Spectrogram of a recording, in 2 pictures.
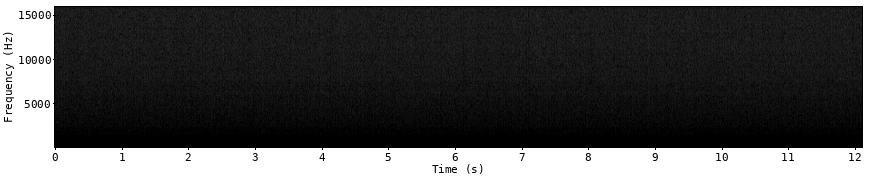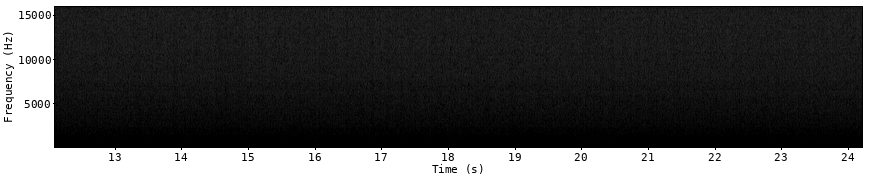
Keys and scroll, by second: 14.1 ctrl+z.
